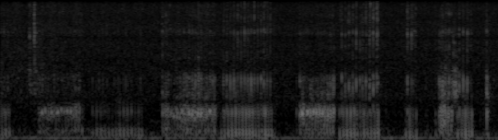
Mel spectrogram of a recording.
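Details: Purring cat named Atreyu: a deep, vibrating rumble that swells and fades with each breath, in roughly one-second cycles with short pauses between them, close and clear.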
